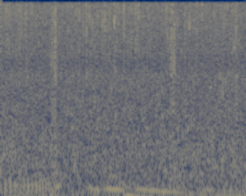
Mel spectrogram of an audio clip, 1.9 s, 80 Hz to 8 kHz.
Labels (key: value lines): label: biophony
recorder: SoundTrap 300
